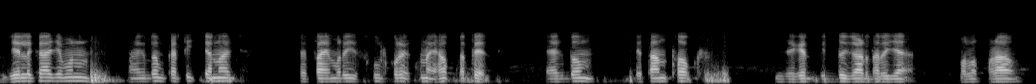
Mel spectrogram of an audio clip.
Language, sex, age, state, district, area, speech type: Santali, male, 30-45, West Bengal, Jhargram, rural, conversation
